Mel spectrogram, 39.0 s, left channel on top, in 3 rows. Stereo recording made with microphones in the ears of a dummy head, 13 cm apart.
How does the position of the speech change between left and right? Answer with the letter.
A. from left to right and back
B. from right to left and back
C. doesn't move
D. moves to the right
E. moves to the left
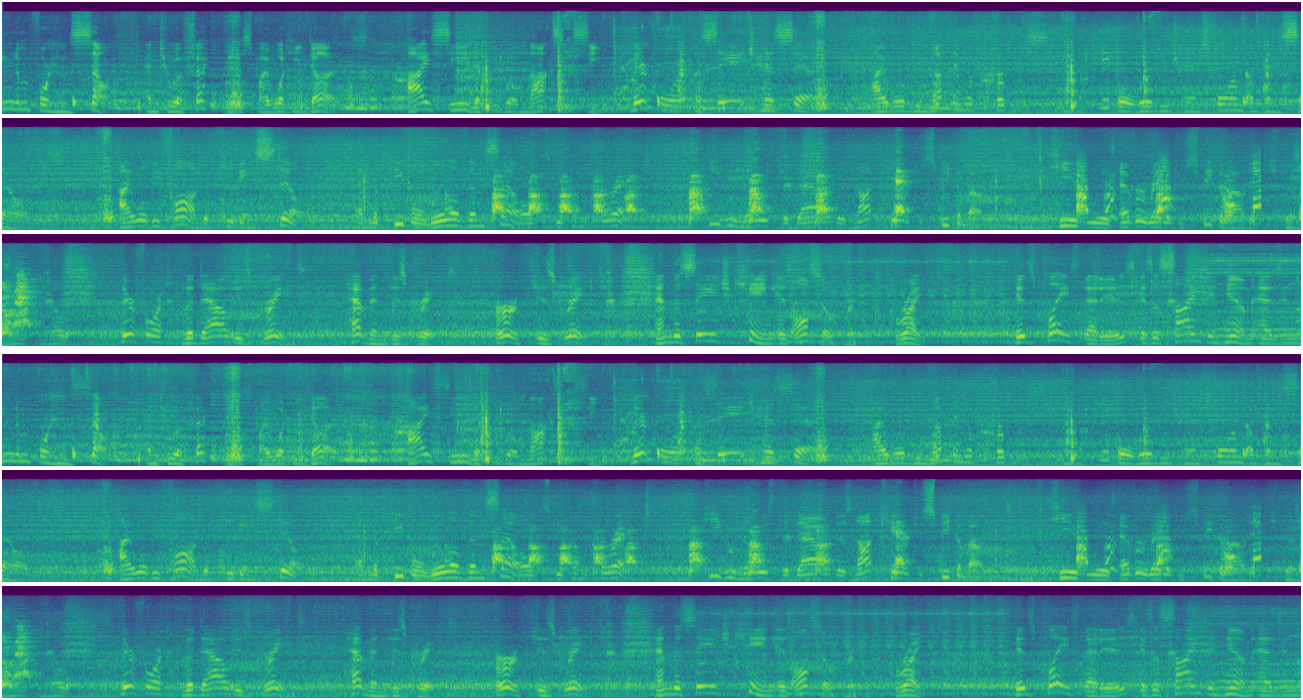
A.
